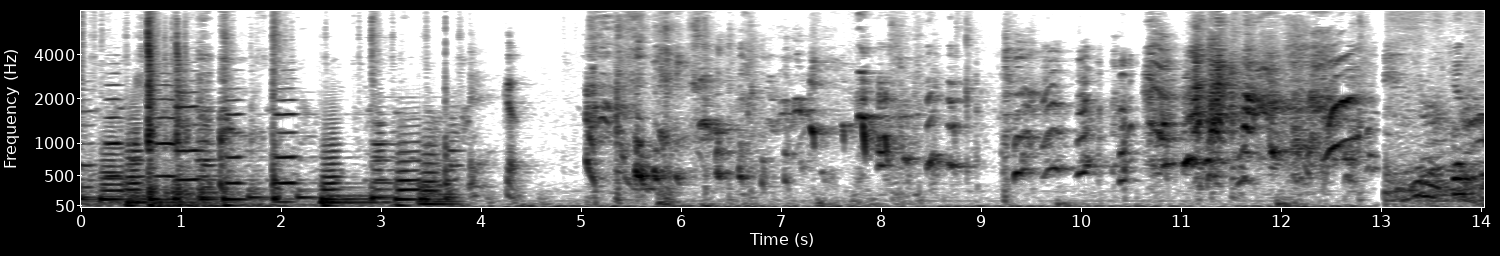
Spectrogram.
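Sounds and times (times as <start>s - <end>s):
high-pitched laughter: 5.0s - 13.0s.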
